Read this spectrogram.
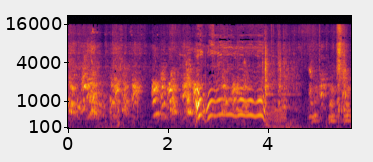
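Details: Several abandoned medium-to-large shelter dogs in Gyeongju, South Korea, among some 200 trained dogs: a burst of mixed barks, then a long sustained whining howl holding steady before dropping away, followed by more scattered barks.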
